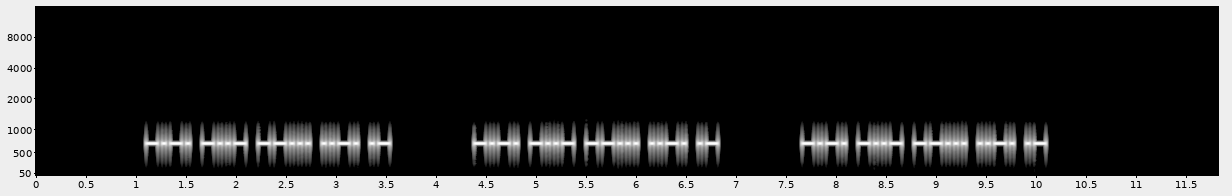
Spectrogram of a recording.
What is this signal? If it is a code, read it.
Morse code, heard as a keyed tone, about 32 wpm, 700 Hz. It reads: CX7FA CX7FA CX7FA
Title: DXCC-100 Call Signs - 5 Characters - Repeated 3x - 30wpm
